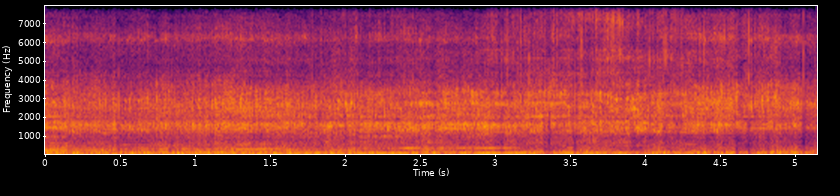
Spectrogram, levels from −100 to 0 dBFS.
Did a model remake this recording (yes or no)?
yes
